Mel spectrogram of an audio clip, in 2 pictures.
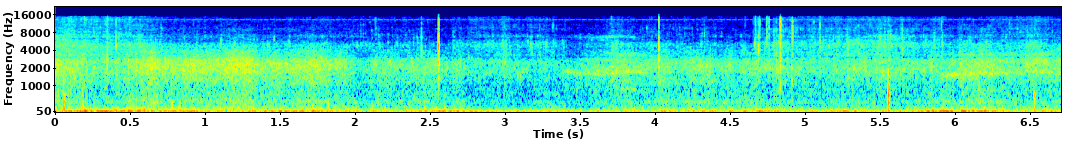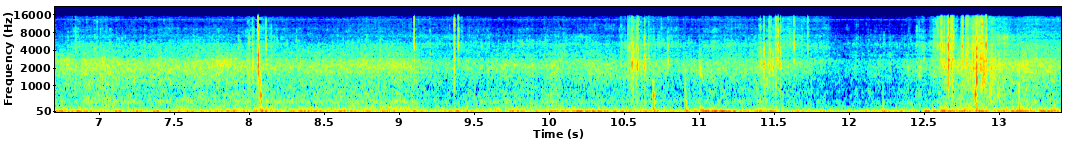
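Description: Sit-on-top kayak being paddled through choppy water: steady sloshing of water against the hull, with a low rumble of wind on the microphone. Sharp paddle splashes come every second or two, with a louder cluster near the end.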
